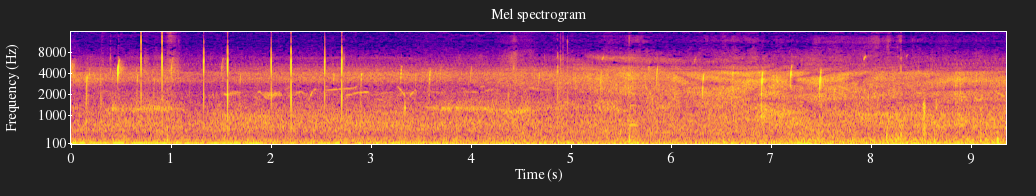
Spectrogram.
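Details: Pipistrelle bats at Bowesfield Nature Reserve, where many bats fly, heard through a Magenta bat detector: sharp dry clicks in quick irregular series, densest over the first three seconds, then thinning into steady hiss with low background hum.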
